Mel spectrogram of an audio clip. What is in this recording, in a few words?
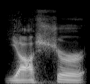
yah sure minnesotan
